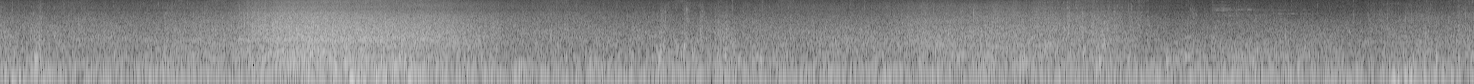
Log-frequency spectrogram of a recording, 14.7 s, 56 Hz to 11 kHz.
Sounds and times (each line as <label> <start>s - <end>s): sea 0.0s - 14.7s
